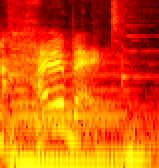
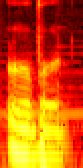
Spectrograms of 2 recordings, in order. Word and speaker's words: Herbert: Not to be that kind of asshole, but technically his name should be pronounced Herbert, if that's the case, because, you know, the H is silent, and I'm just gonna be that kind of asshole.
